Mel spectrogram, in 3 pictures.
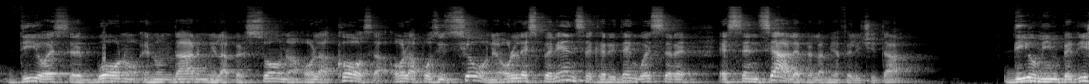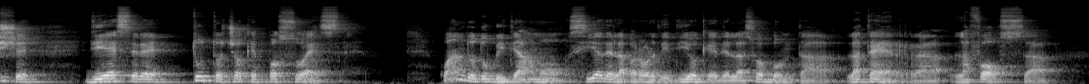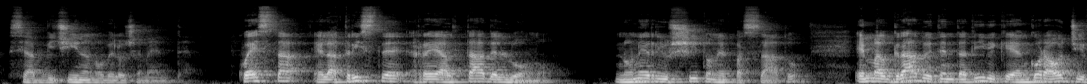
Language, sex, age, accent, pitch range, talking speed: Italian, male, 50-69, native, 105-130 Hz, 130 wpm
